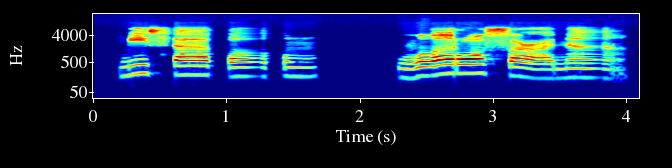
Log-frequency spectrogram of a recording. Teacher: میثاقکم ورفعنا، و ہونٹ گول، واو پہ آپ کے ہونٹ گول ہوں گے، را جو ہے یہ موٹی پڑی جائے گی کیونکہ زبر کے ساتھ ہے، ورفعنا، آئین کا مخرج ہم پڑھ چکے ہیں کہ نرمی کے ساتھ زبان کو پیچھے حلق میں بھیج دیتے ہیں۔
